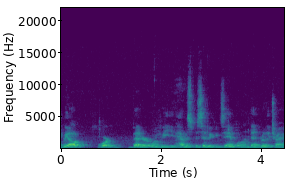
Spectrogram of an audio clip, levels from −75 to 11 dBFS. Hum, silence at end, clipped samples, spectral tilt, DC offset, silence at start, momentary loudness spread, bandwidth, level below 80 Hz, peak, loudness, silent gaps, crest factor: none; 0 s; under 0.1%; -5 dB/octave; under 0.1%; 0 s; 8 LU; 15.5 kHz; -72 dBFS; -2 dBFS; -21 LUFS; none; 18 dB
